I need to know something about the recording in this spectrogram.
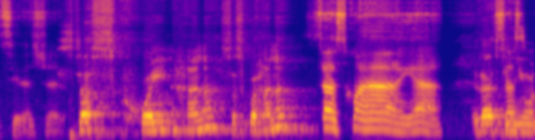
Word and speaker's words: Susquehanna: Is that how would you pronounce that? Is that in Philadelphia? What? I can't see that shit. Susquehanna? Susquehanna? Susquehanna, yeah.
